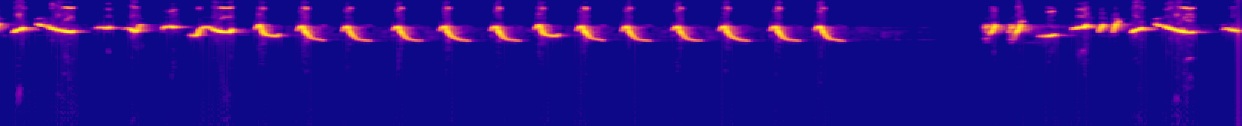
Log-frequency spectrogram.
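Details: Sunbird (kolibri ninja) masteran for teaching songbirds: steady string of high, falling hooked notes about three a second, a short pause, then a jumble of twittering high chips.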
